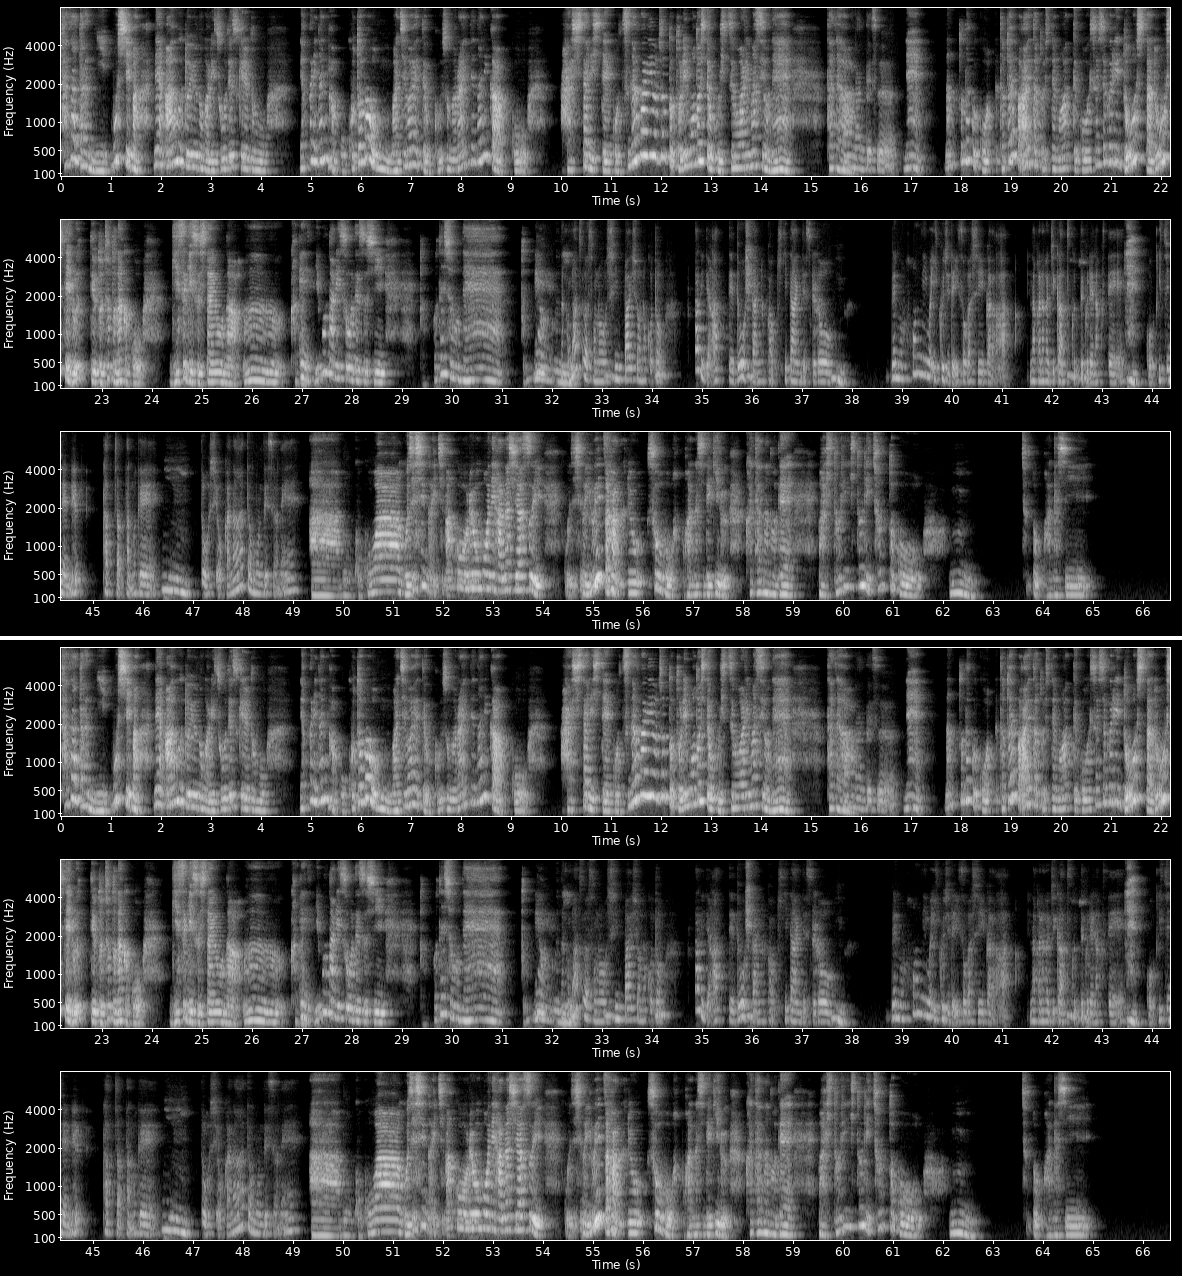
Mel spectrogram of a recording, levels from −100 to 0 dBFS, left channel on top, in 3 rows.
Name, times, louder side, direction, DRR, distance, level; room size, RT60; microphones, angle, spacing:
voice 1, 0.0-4.5 4.8-5.5 5.8-9.6 10.0-15.8 16.9-17.2 17.7-26.9 27.3-29.2 29.6-31.0 31.5-32.4 33.0-33.2 34.1-34.2 35.9-36.0 37.6-37.8 42.3-42.7 43.5-43.7 46.4-46.9 49.3-62.6 63.6-64.8, equal, 20° left, -5 dB, 1.7 m, -25 dB
voice 2, 15.6-16.7 26.9-27.3 31.6-34.2 34.9-37.6 38.8-41.1 41.6-43.5 43.9-44.8 45.2-46.3 47.2-49.1 55.3-55.6, left 2 dB, 45° left, 6 dB, 0.6 m, -33 dB
6.7 x 3.2 x 2.3 m, 0.42 s
head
